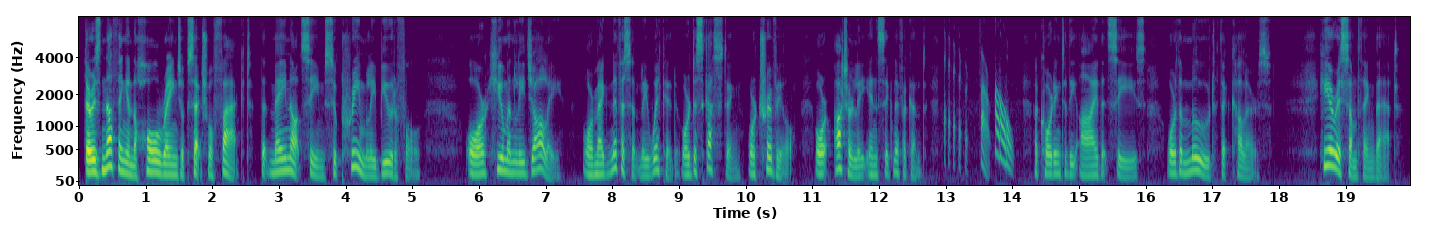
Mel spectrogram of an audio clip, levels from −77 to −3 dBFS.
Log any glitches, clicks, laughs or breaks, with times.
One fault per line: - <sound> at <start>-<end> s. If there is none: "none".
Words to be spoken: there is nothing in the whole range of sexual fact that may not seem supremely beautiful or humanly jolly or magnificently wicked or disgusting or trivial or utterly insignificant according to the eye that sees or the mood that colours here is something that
- chirp at 13.0-14.0 s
